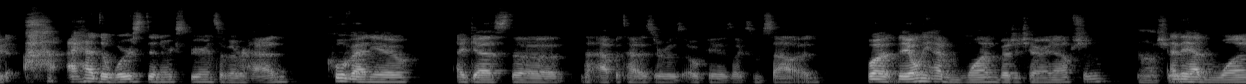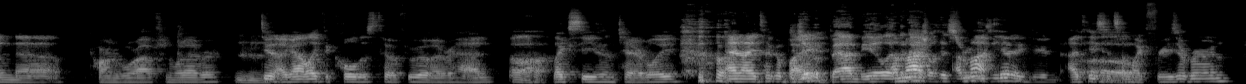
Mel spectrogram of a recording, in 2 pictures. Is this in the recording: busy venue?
no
